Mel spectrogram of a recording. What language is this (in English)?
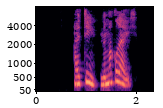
Uzbek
